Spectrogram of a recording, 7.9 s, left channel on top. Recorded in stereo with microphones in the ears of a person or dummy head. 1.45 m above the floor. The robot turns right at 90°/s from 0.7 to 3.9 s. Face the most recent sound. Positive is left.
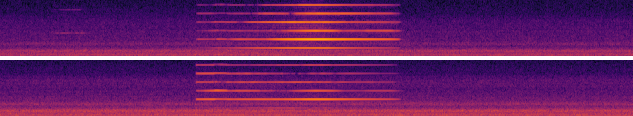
turn(degrees=50)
